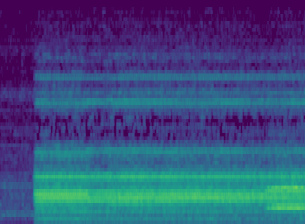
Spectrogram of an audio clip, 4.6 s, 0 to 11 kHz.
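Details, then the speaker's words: Sony VO-5800 U-Matic VCR during tape playback: harsh steady squeal starting abruptly, shifting pitch near the end; apparently from a binding tape guide, eased by moving the guide but coming back. "yeah not a pleasant sound at all not at all seems like by just moving that guide that freed up the issue with the squealing"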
